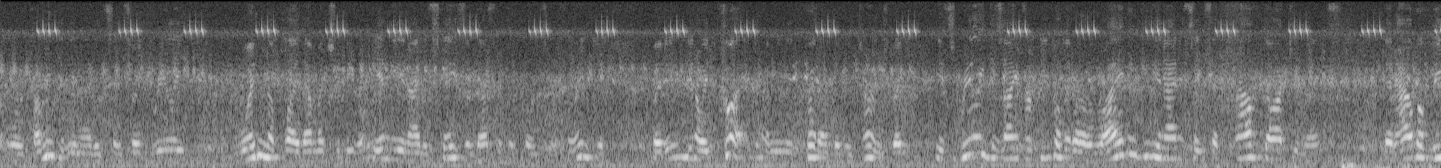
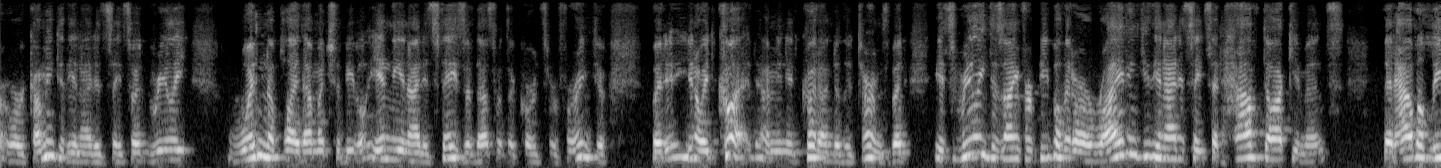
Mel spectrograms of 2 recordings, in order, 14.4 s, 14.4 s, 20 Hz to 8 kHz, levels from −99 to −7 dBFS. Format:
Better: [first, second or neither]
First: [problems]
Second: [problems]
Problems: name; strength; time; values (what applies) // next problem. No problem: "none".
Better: second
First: background sound (Cricket); 6 dB below the speech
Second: none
